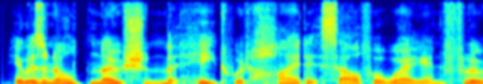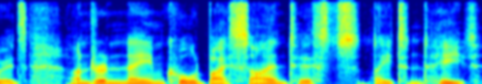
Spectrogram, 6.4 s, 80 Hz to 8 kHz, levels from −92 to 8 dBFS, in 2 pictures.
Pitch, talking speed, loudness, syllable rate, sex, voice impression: 115 Hz, 195 wpm, -19 LUFS, 4.7 syllables/s, male, very masculine, very middle-aged, very thick, tensed, slightly weak, bright, soft, clear, fluent, slightly raspy, cool, very intellectual, refreshing, very sincere, calm, mature, very friendly, reassuring, unique, very elegant, slightly wild, sweet, very lively, kind, slightly intense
